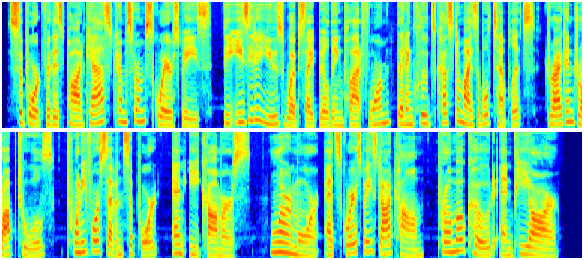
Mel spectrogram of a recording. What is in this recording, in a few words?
PodcastIntro; SquareSpace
